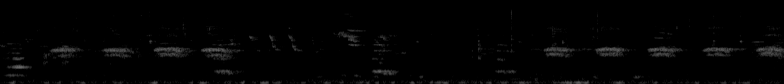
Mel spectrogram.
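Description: Faint crow cawing: two runs of four or five quick caws, about two a second, with a pause of a few seconds between them.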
